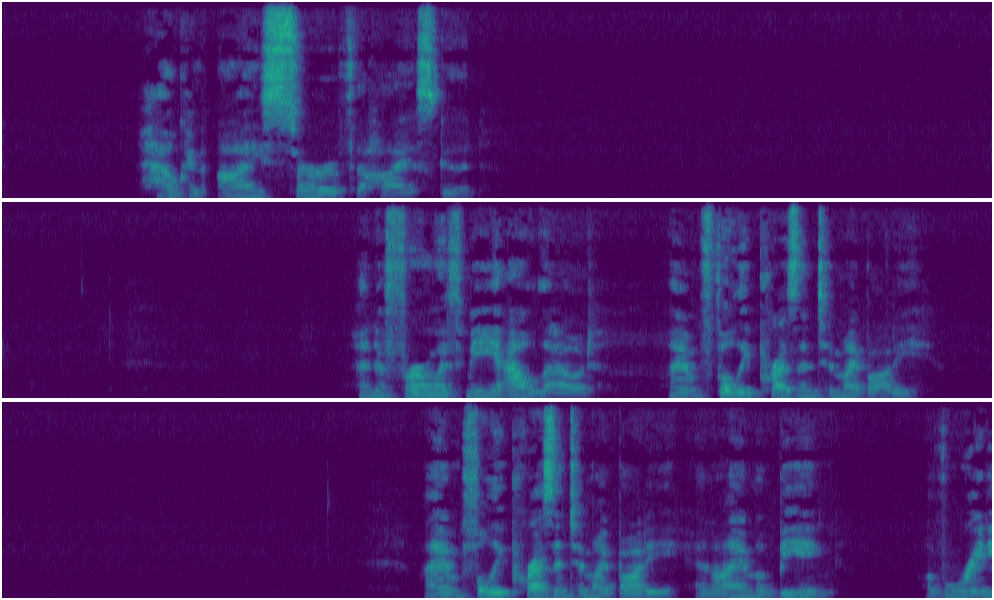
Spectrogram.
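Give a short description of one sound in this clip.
A woman speaks calmly and slowly into a close microphone, with long pauses.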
